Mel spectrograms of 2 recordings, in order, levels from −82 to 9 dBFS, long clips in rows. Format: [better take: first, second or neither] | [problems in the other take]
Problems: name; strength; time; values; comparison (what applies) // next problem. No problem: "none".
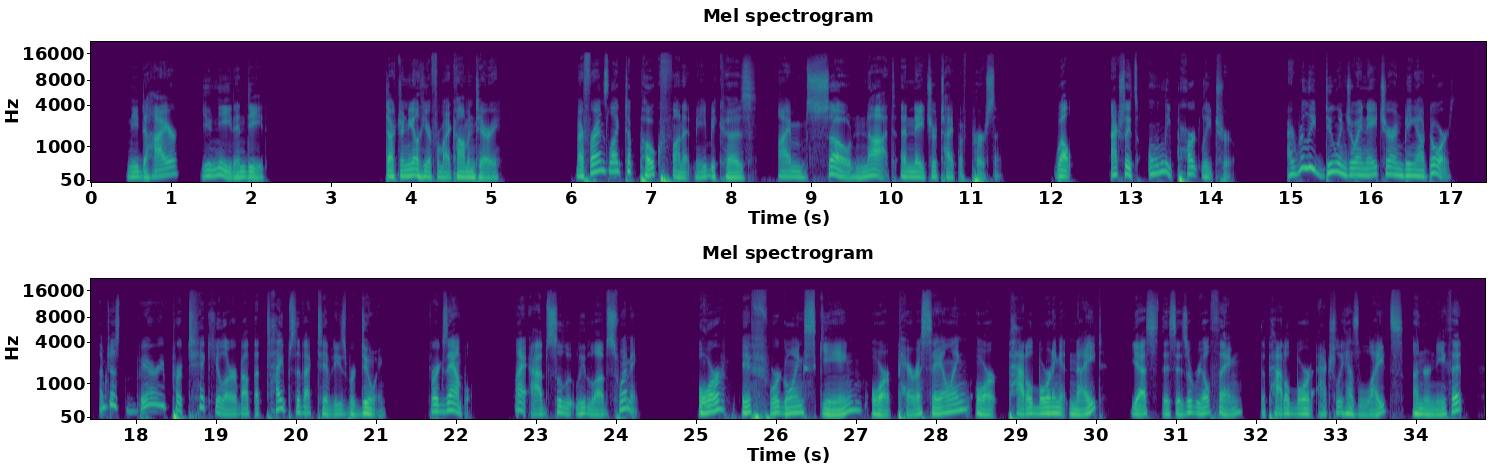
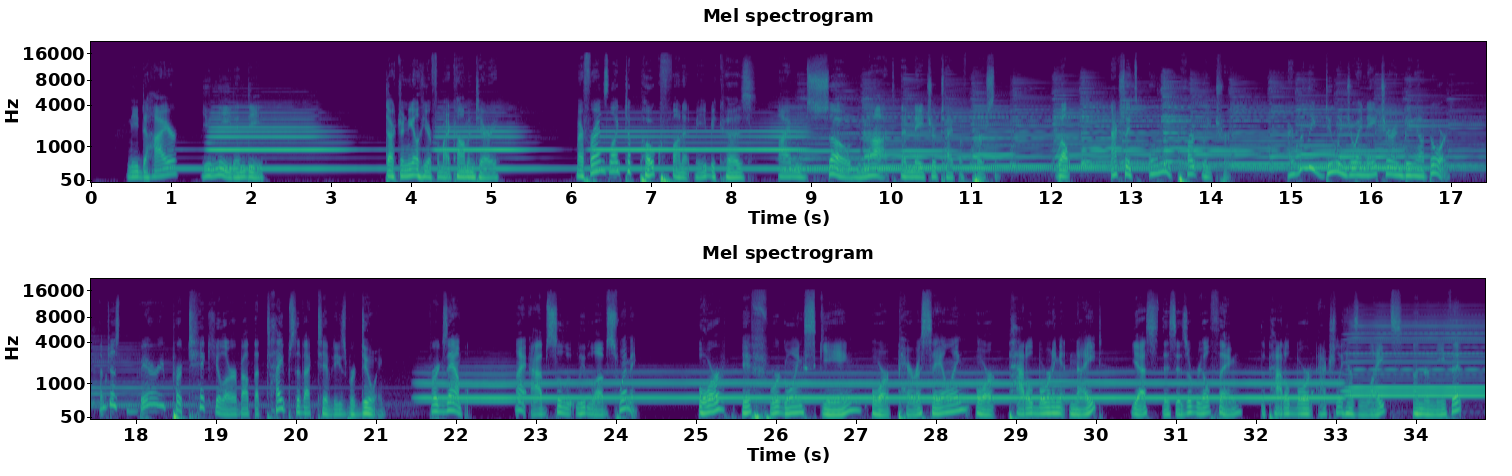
first | background music; loud; throughout; 1 dB below the speech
